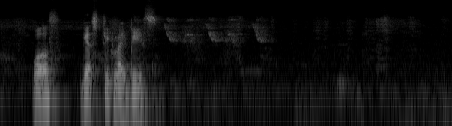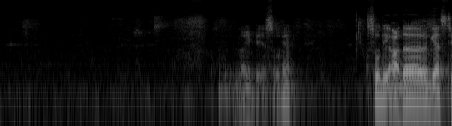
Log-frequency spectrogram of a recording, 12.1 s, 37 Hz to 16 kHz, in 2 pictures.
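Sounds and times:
marker scratching on paper: 0:03.1 - 0:06.6.

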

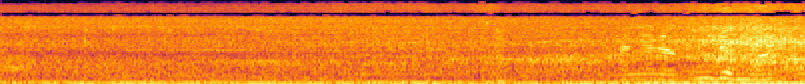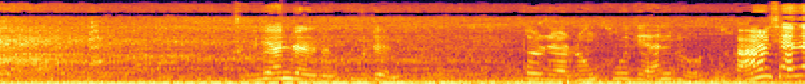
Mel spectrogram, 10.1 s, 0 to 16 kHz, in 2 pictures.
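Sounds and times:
car cabin engine and road noise: 0:00.0 - 0:10.0.

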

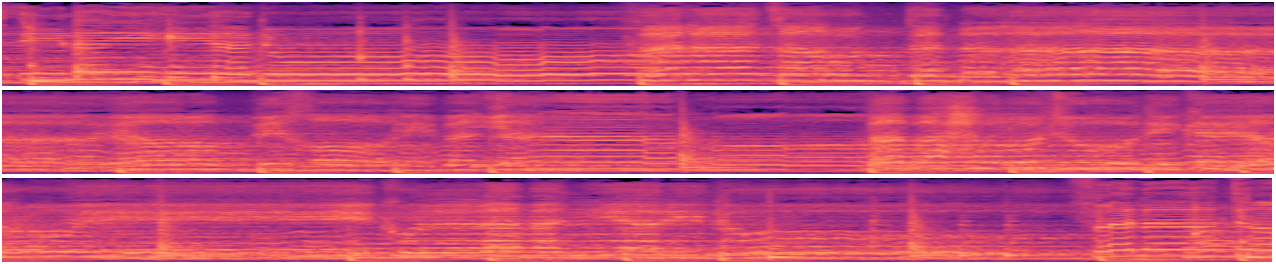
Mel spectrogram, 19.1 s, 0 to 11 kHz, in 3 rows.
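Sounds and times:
chorus singing without words: 0:00.0 - 0:19.0.

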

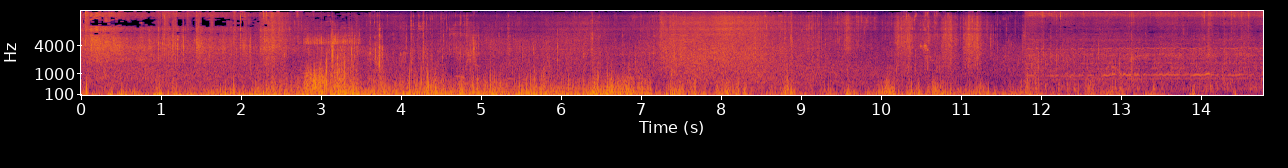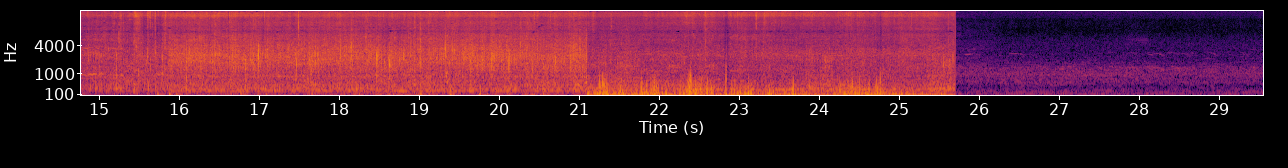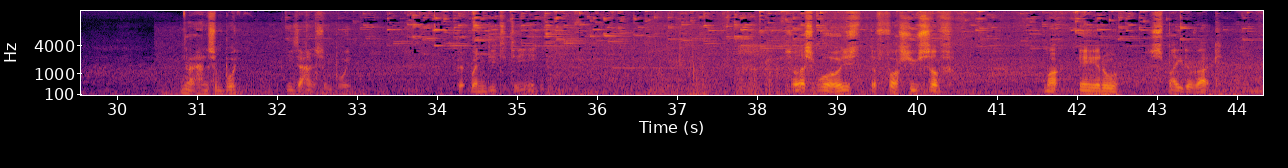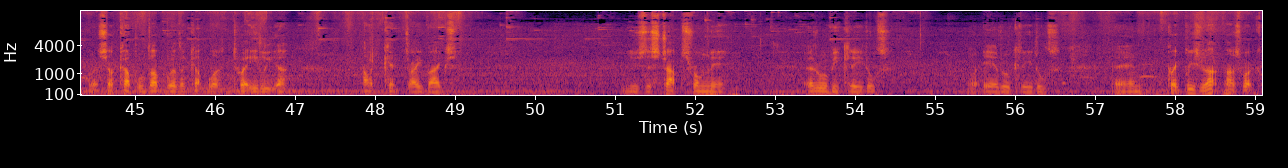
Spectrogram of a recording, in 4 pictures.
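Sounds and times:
wind buffeting microphone: 0:00.0 - 0:25.7, 0:32.8 - 0:51.2, 0:51.9 - 0:55.4.

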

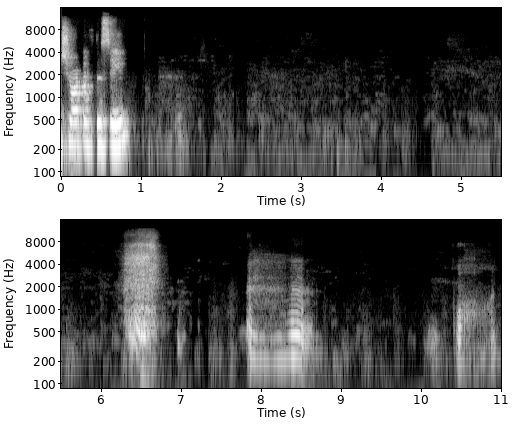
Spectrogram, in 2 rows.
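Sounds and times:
person sneezing: 0:06.3 - 0:06.9.

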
